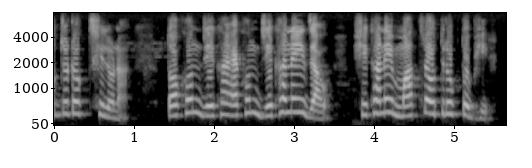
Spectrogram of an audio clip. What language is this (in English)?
Bangla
